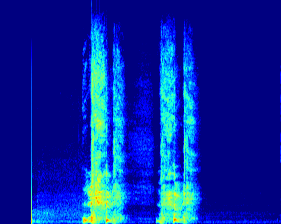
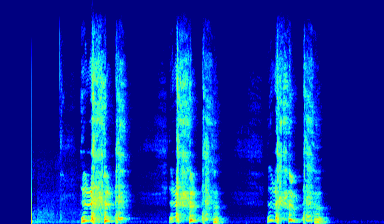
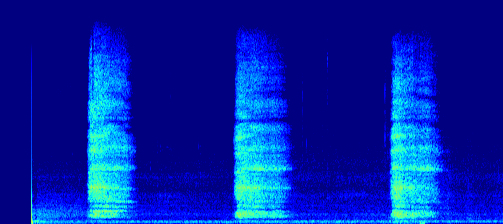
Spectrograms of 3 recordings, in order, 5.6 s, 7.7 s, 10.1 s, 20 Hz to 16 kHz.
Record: {
  "cough_length": "5.6 s",
  "cough_amplitude": 32767,
  "cough_signal_mean_std_ratio": 0.34,
  "three_cough_length": "7.7 s",
  "three_cough_amplitude": 31593,
  "three_cough_signal_mean_std_ratio": 0.42,
  "exhalation_length": "10.1 s",
  "exhalation_amplitude": 15731,
  "exhalation_signal_mean_std_ratio": 0.46,
  "survey_phase": "alpha (2021-03-01 to 2021-08-12)",
  "age": "18-44",
  "gender": "Male",
  "wearing_mask": "No",
  "symptom_none": true,
  "smoker_status": "Never smoked",
  "respiratory_condition_asthma": false,
  "respiratory_condition_other": false,
  "recruitment_source": "REACT",
  "submission_delay": "2 days",
  "covid_test_result": "Negative",
  "covid_test_method": "RT-qPCR"
}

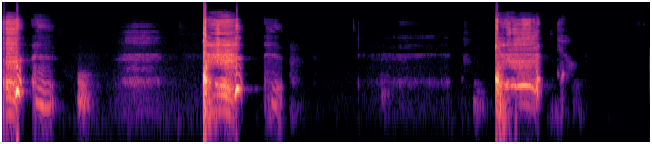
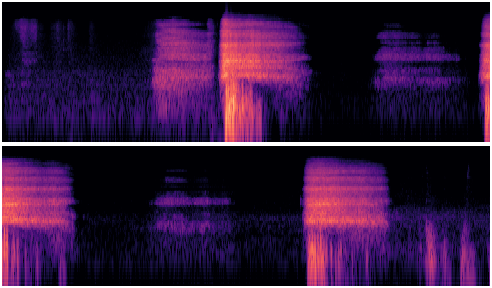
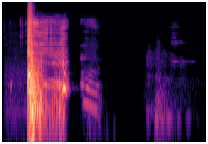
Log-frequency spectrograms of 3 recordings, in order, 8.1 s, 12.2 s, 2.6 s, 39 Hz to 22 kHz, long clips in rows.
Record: {
  "three_cough_length": "8.1 s",
  "three_cough_amplitude": 32768,
  "three_cough_signal_mean_std_ratio": 0.26,
  "exhalation_length": "12.2 s",
  "exhalation_amplitude": 32768,
  "exhalation_signal_mean_std_ratio": 0.32,
  "cough_length": "2.6 s",
  "cough_amplitude": 32768,
  "cough_signal_mean_std_ratio": 0.26,
  "survey_phase": "beta (2021-08-13 to 2022-03-07)",
  "age": "18-44",
  "gender": "Female",
  "wearing_mask": "No",
  "symptom_new_continuous_cough": true,
  "symptom_runny_or_blocked_nose": true,
  "symptom_fatigue": true,
  "symptom_headache": true,
  "smoker_status": "Never smoked",
  "respiratory_condition_asthma": false,
  "respiratory_condition_other": false,
  "recruitment_source": "Test and Trace",
  "submission_delay": "2 days",
  "covid_test_result": "Positive",
  "covid_test_method": "LFT"
}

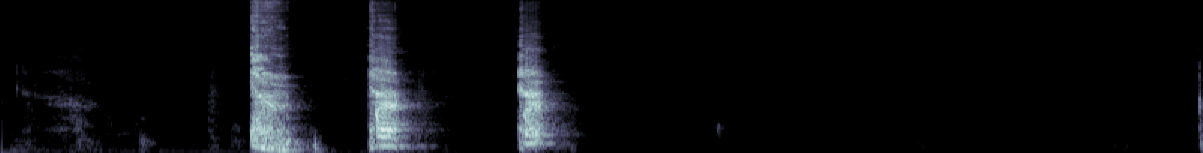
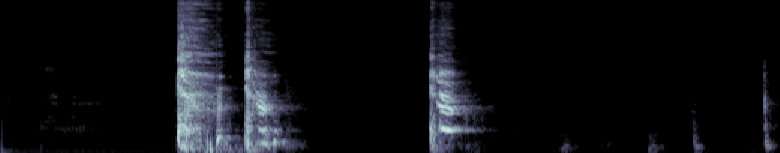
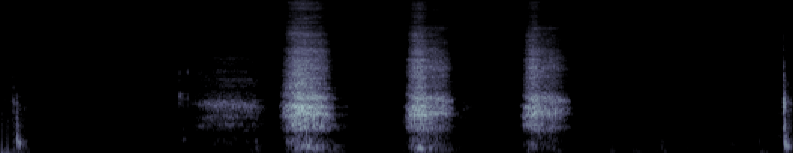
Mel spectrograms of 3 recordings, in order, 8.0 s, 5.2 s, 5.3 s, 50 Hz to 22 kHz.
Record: {
  "three_cough_length": "8.0 s",
  "three_cough_amplitude": 32768,
  "three_cough_signal_mean_std_ratio": 0.23,
  "cough_length": "5.2 s",
  "cough_amplitude": 32768,
  "cough_signal_mean_std_ratio": 0.27,
  "exhalation_length": "5.3 s",
  "exhalation_amplitude": 10791,
  "exhalation_signal_mean_std_ratio": 0.33,
  "survey_phase": "beta (2021-08-13 to 2022-03-07)",
  "age": "45-64",
  "gender": "Female",
  "wearing_mask": "No",
  "symptom_sore_throat": true,
  "symptom_onset": "12 days",
  "smoker_status": "Current smoker (11 or more cigarettes per day)",
  "respiratory_condition_asthma": false,
  "respiratory_condition_other": false,
  "recruitment_source": "REACT",
  "submission_delay": "3 days",
  "covid_test_result": "Negative",
  "covid_test_method": "RT-qPCR",
  "influenza_a_test_result": "Negative",
  "influenza_b_test_result": "Negative"
}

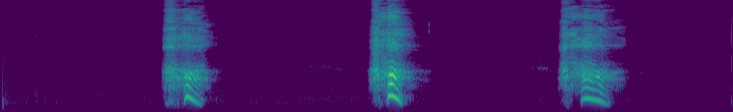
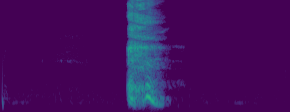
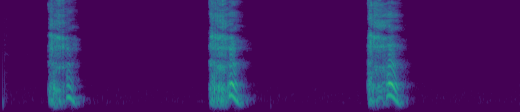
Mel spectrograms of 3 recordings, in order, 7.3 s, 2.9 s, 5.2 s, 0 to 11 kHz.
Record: {
  "exhalation_length": "7.3 s",
  "exhalation_amplitude": 19591,
  "exhalation_signal_mean_std_ratio": 0.22,
  "cough_length": "2.9 s",
  "cough_amplitude": 6774,
  "cough_signal_mean_std_ratio": 0.26,
  "three_cough_length": "5.2 s",
  "three_cough_amplitude": 6051,
  "three_cough_signal_mean_std_ratio": 0.32,
  "survey_phase": "beta (2021-08-13 to 2022-03-07)",
  "age": "65+",
  "gender": "Female",
  "wearing_mask": "No",
  "symptom_none": true,
  "smoker_status": "Ex-smoker",
  "respiratory_condition_asthma": false,
  "respiratory_condition_other": false,
  "recruitment_source": "REACT",
  "submission_delay": "1 day",
  "covid_test_result": "Negative",
  "covid_test_method": "RT-qPCR"
}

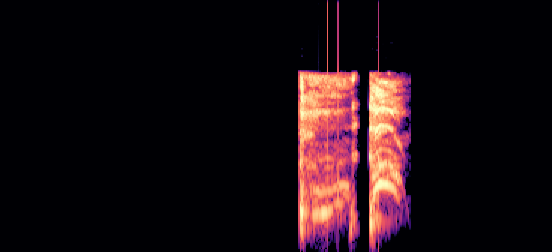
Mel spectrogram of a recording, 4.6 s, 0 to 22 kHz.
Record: {
  "three_cough_length": "4.6 s",
  "three_cough_amplitude": 27668,
  "three_cough_signal_mean_std_ratio": 0.28,
  "survey_phase": "beta (2021-08-13 to 2022-03-07)",
  "age": "45-64",
  "gender": "Female",
  "wearing_mask": "No",
  "symptom_cough_any": true,
  "symptom_runny_or_blocked_nose": true,
  "symptom_sore_throat": true,
  "symptom_fatigue": true,
  "symptom_fever_high_temperature": true,
  "symptom_headache": true,
  "symptom_change_to_sense_of_smell_or_taste": true,
  "symptom_loss_of_taste": true,
  "symptom_onset": "4 days",
  "smoker_status": "Ex-smoker",
  "respiratory_condition_asthma": false,
  "respiratory_condition_other": false,
  "recruitment_source": "Test and Trace",
  "submission_delay": "2 days",
  "covid_test_result": "Positive",
  "covid_test_method": "RT-qPCR",
  "covid_ct_value": 20.7,
  "covid_ct_gene": "ORF1ab gene"
}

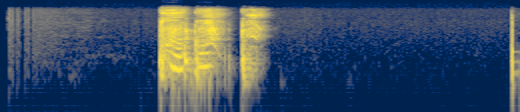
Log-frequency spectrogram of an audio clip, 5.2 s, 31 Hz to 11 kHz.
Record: {
  "cough_length": "5.2 s",
  "cough_amplitude": 25803,
  "cough_signal_mean_std_ratio": 0.29,
  "survey_phase": "beta (2021-08-13 to 2022-03-07)",
  "age": "65+",
  "gender": "Male",
  "wearing_mask": "No",
  "symptom_cough_any": true,
  "symptom_onset": "2 days",
  "smoker_status": "Never smoked",
  "respiratory_condition_asthma": false,
  "respiratory_condition_other": false,
  "recruitment_source": "Test and Trace",
  "submission_delay": "2 days",
  "covid_test_result": "Positive",
  "covid_test_method": "RT-qPCR",
  "covid_ct_value": 22.7,
  "covid_ct_gene": "ORF1ab gene",
  "covid_ct_mean": 23.1,
  "covid_viral_load": "26000 copies/ml",
  "covid_viral_load_category": "Low viral load (10K-1M copies/ml)"
}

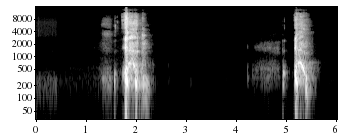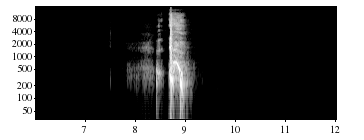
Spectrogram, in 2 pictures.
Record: {
  "three_cough_length": "12.0 s",
  "three_cough_amplitude": 32768,
  "three_cough_signal_mean_std_ratio": 0.18,
  "survey_phase": "beta (2021-08-13 to 2022-03-07)",
  "age": "45-64",
  "gender": "Male",
  "wearing_mask": "No",
  "symptom_cough_any": true,
  "symptom_runny_or_blocked_nose": true,
  "symptom_sore_throat": true,
  "symptom_fatigue": true,
  "symptom_fever_high_temperature": true,
  "symptom_headache": true,
  "smoker_status": "Ex-smoker",
  "respiratory_condition_asthma": false,
  "respiratory_condition_other": false,
  "recruitment_source": "Test and Trace",
  "submission_delay": "3 days",
  "covid_test_result": "Negative",
  "covid_test_method": "RT-qPCR"
}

